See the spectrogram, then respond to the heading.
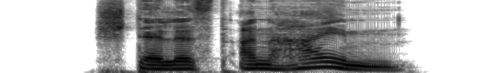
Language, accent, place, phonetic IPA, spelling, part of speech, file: German, Germany, Berlin, [ˌʃtɛləst anˈhaɪ̯m], stellest anheim, verb, De-stellest anheim.ogg
- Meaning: second-person singular subjunctive I of anheimstellen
